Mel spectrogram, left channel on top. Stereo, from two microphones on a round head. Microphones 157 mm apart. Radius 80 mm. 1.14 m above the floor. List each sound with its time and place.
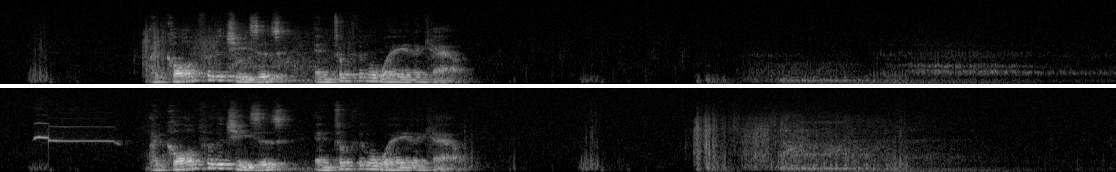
1.5 s a man speaking: 30° left (ahead or behind), 5 m; by 4.6 s 55° left (ahead or behind), 9 m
